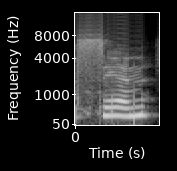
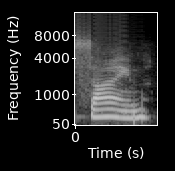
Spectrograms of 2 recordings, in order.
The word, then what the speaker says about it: sine: one is a what it's not a sin it's sign there's no sins in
